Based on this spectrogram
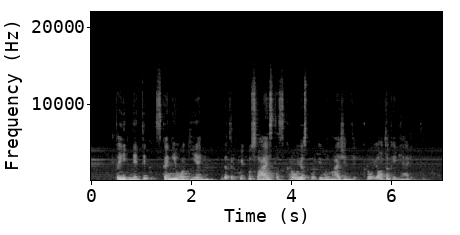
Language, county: Lithuanian, Vilnius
